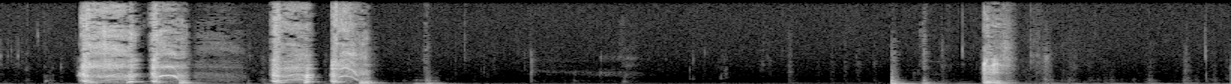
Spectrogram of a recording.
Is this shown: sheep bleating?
no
